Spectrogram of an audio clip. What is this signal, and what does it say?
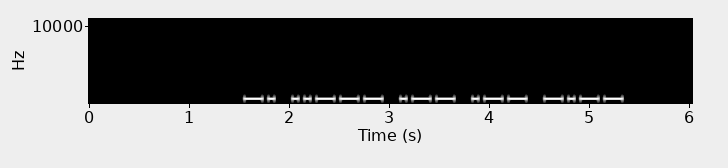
Morse code, heard as a keyed tone, about 21 wpm, 700 Hz. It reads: N2WWY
